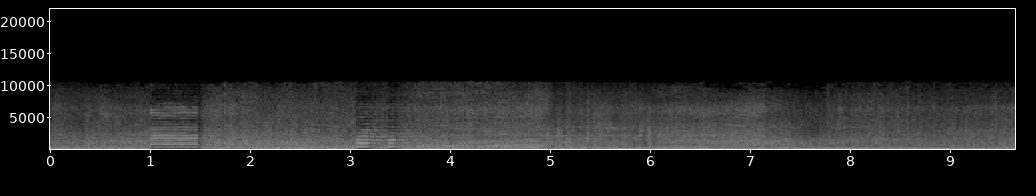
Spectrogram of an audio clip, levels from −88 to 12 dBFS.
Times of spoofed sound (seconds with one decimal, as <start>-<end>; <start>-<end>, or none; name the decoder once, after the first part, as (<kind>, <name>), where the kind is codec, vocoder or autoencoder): 4.8-6.0 (codec, SNAC)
